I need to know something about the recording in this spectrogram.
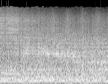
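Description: A rock band playing live and loud: electric guitar and bass guitar over a drum kit.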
